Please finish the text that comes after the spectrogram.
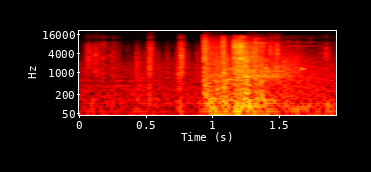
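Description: Shotgun fire in a ranked Call of Duty match, a few sharp blasts followed by a loud, booming burst of gunfire that rings out and decays, close and dense with no voices.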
